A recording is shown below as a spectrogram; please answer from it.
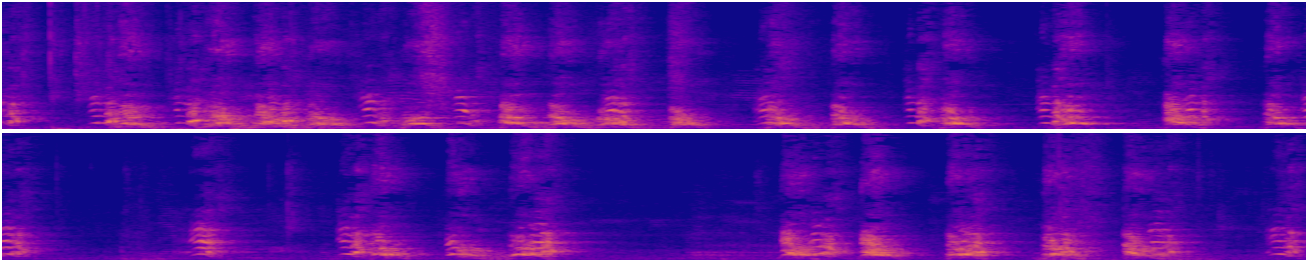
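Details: Several dogs vocal together, a dense run of sharp barks and yips in quick irregular bursts, brief pauses near eight and ten seconds, loud throughout.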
